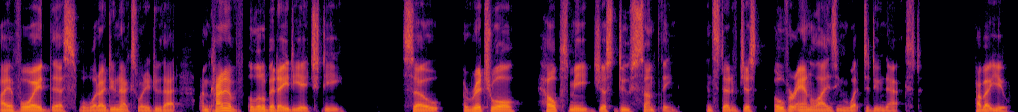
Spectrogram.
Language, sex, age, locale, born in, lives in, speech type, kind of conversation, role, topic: English, male, 55-59, en-US, United States, United States, conversation, unstructured, none, What small ritual makes your morning feel right for you?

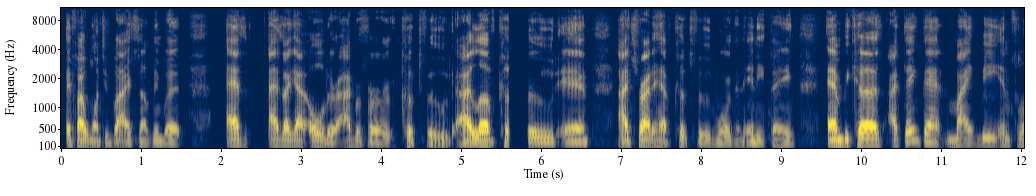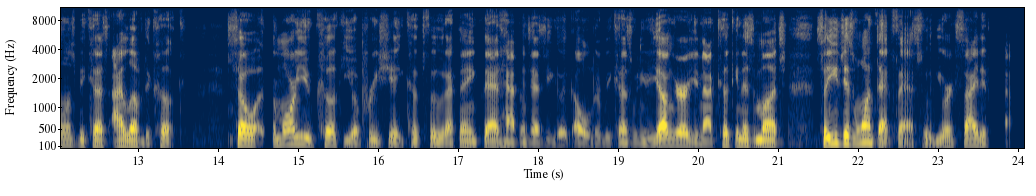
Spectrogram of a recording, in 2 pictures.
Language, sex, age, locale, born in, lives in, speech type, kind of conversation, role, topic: English, male, 40-44, en-US, United States, United States, conversation, podcast, host, Why do certain foods bring us comfort and emotional connection?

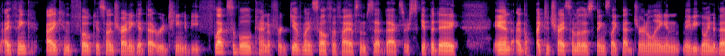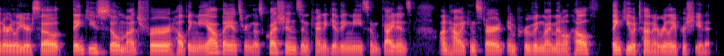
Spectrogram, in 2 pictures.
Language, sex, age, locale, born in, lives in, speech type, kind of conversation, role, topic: English, male, 30-34, en-US, United States, United States, read, expert-assistant, asker, How does a daily routine improve mental health?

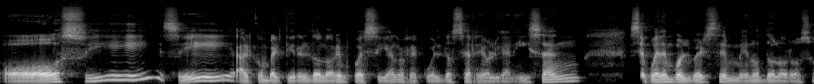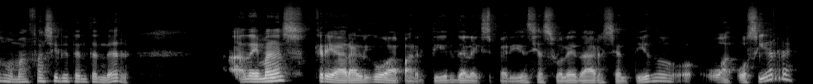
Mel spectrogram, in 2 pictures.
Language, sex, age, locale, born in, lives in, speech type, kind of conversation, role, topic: Spanish, male, 45-49, es-US, Puerto Rico, United States, read, expert-assistant, expert, ¿Cómo ayuda el arte, especialmente la poesía, a aliviar y comprender el dolor emocional?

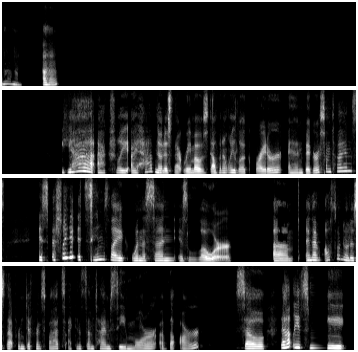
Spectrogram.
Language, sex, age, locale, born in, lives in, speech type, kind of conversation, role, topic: English, female, 40-44, en-US, United States, United States, read, expert-assistant, asker, What causes rainbows to appear in the sky?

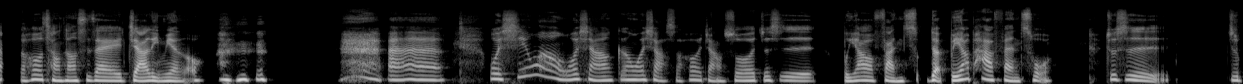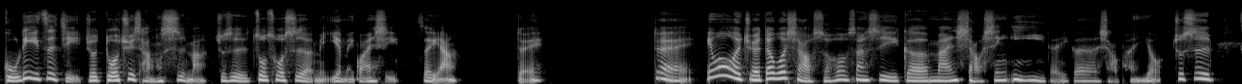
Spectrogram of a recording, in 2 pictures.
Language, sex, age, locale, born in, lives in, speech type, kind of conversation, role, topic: Chinese, female, 30-34, zh-TW, Taiwan, United States, conversation, unstructured, none, 如果可以回到过去，你会对小时候的自己说些什么？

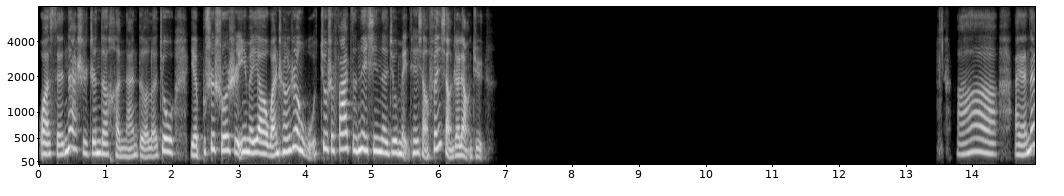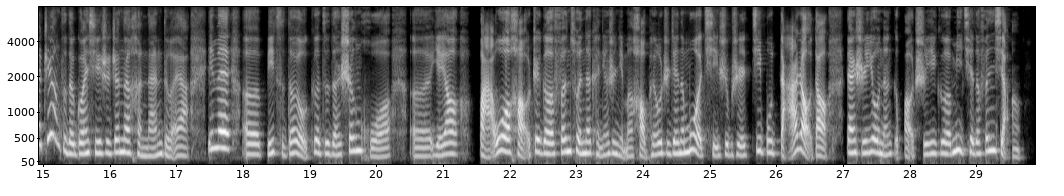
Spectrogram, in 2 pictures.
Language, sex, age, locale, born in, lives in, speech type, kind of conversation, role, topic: Chinese, female, 35-39, zh-CN, China, United States, conversation, podcast, host, 你怎样才能交到真心朋友？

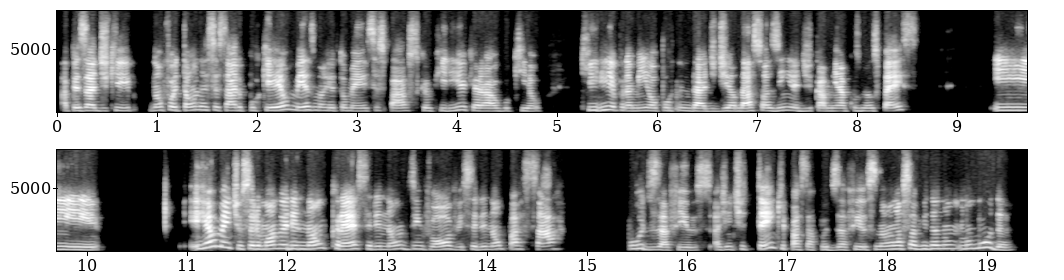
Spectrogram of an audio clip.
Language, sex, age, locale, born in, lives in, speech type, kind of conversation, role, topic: Portuguese, female, 25-29, pt-BR, Brazil, United States, conversation, podcast, guest, Como você lida com cobranças e expectativas familiares?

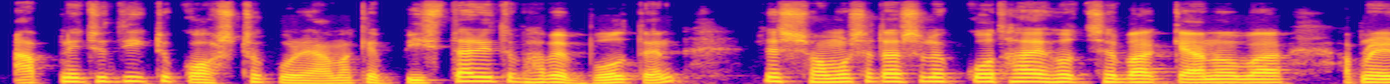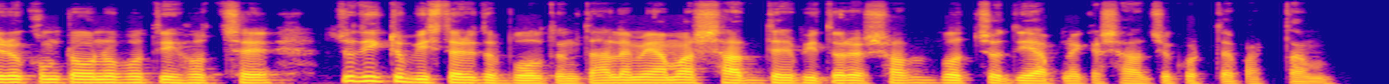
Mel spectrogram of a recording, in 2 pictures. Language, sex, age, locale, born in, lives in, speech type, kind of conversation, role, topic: Bengali, male, 20-24, bn-BD, Bangladesh, Bangladesh, conversation, advice, advisor, ছুটি উপভোগ করতে করতে কীভাবে সময় ভালোভাবে পরিচালনা করব?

